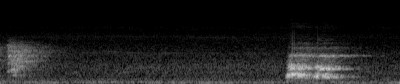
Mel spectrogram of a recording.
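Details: Dog on a residential street in Royse City, Texas, said to bark for hours daily. Two loud, coarse barks about three seconds apart, the second longer and fuller, over low background hum.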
